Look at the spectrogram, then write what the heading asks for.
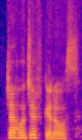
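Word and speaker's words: Cvhocefkvtos: means it slides over, that T sound slides over to that os. And so when you say it, Jahojifgedos, it sounds like that T is attached to it. Usually it's TOS. Sometimes people spell it DOS, but it's a TOS.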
